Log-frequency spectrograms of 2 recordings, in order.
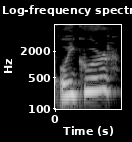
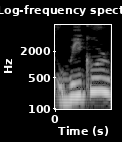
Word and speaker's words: Uyghur: I use the term Uyghur instead of Uyghur, which is the one you probably hear more frequently in the news nowadays. This is the pronunciation the Uyghur people themselves prefer.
